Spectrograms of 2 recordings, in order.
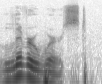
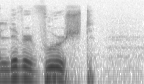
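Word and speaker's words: Leberwurst: that have been Americanized the w sounds like a w this is liver worst uh the Germans are going to say liver ver in fact they're going to emphasize the u sound as opposed to us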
